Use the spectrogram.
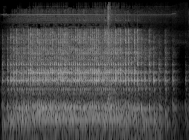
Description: When your lathe starts going "tika tika tika tika," you've probably got a bearing problem.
